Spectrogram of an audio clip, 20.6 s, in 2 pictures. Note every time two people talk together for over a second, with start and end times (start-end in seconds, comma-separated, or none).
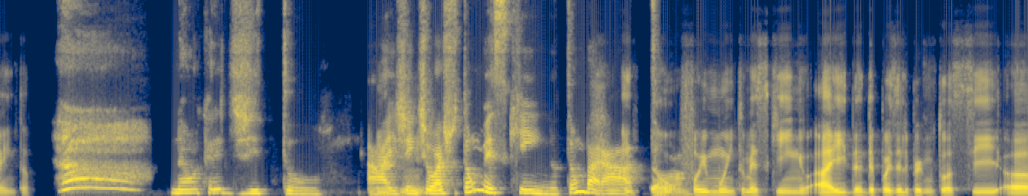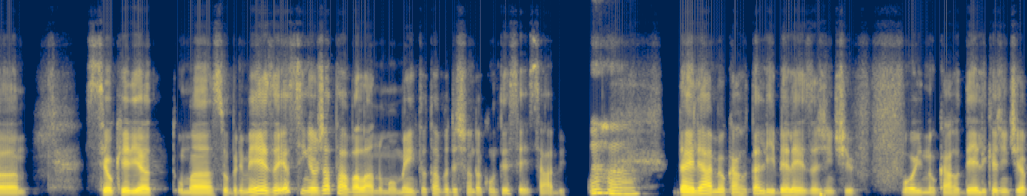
none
